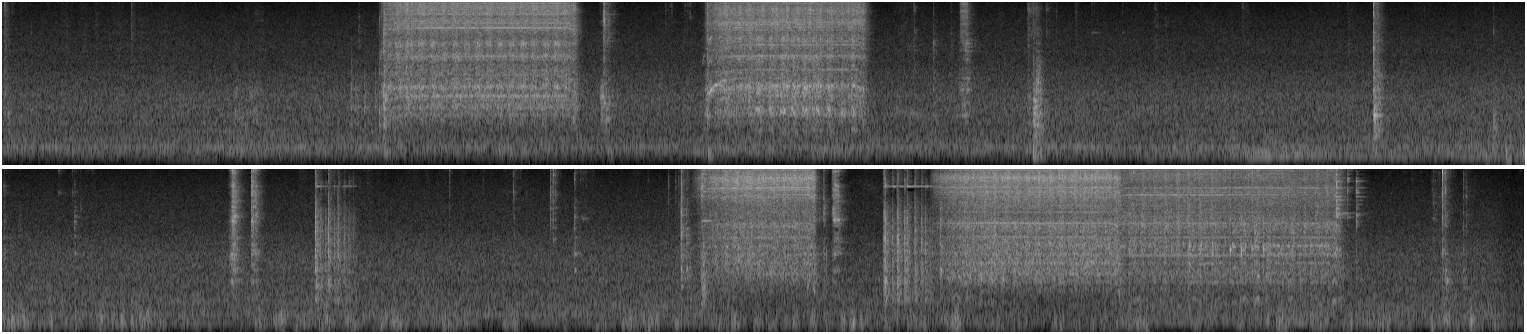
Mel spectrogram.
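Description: Power drill-driver running in four bursts of about one and a half to four seconds while a lawn mower engine is taken apart. Between the bursts, metal parts click and knock.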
